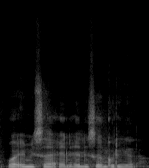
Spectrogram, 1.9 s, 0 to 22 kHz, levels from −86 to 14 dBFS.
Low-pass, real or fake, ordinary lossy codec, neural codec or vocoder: 19.8 kHz; fake; none; vocoder, 44.1 kHz, 128 mel bands, Pupu-Vocoder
